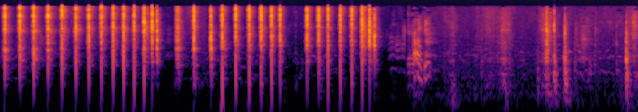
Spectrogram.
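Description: Claw hammer driving nails into a pine board: three quick runs of sharp blows, about a dozen a second, stopping near four seconds. After that come softer, scattered sounds.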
